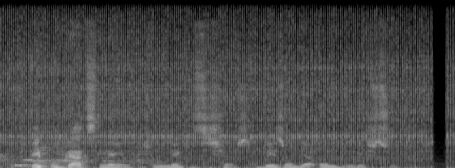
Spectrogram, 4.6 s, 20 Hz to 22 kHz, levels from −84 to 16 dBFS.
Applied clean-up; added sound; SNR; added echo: none; Tools; 8 dB; none.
